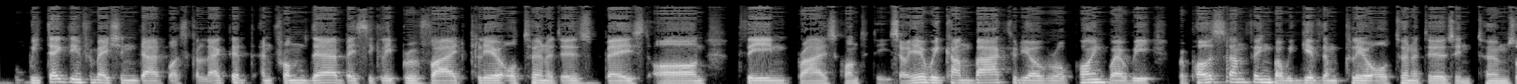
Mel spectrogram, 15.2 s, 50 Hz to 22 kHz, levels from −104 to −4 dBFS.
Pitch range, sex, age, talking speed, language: 100-120 Hz, male, 30-49, 160 wpm, English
